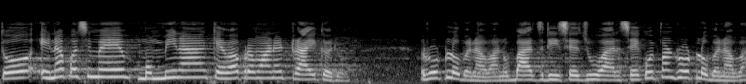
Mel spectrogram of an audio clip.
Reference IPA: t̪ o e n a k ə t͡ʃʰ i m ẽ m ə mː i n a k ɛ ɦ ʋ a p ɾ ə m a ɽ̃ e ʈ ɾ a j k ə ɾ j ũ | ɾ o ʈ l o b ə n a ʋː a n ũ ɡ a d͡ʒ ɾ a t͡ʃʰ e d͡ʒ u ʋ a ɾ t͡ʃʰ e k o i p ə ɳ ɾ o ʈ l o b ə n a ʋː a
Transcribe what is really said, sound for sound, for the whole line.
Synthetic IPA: t̪ o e n a p ə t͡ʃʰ i m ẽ m ə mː i n a k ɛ ɦ ʋ a p ɾ ə m a ɽ̃ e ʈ ɾ a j k ə ɾ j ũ | ɾ o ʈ l o b ə n a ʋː a n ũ b a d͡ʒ ɾ i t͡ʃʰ e d͡ʒ u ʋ a ɾ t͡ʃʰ e k o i p ə ɳ ɾ o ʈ l o b ə n a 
